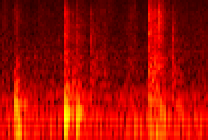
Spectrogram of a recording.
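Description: Three dull knocks and bumps from a person shifting in and getting up from a seat, furniture and body moving against it.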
